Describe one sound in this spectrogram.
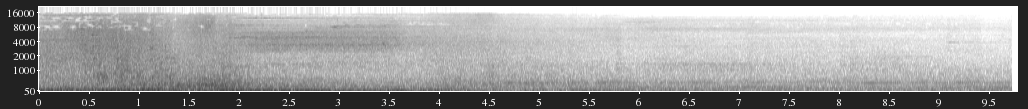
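A video game victory fanfare plays.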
